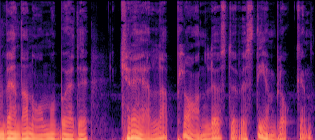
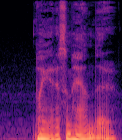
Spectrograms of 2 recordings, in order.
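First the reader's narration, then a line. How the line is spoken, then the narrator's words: Mumbled. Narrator (Swedish): mumlade han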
